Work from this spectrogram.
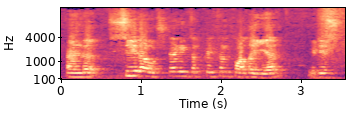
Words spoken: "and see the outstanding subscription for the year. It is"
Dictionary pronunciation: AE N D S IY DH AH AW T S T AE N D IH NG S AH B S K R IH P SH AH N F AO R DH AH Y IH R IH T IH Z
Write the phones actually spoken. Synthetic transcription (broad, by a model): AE N D S IY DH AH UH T S T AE N D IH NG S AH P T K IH SH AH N F AO R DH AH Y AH R IH T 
